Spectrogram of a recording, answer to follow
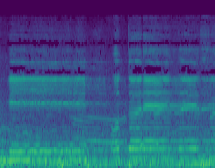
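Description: Men chanting a soz-o-salam elegy, amplified through a loudspeaker system: long held, slowly wavering vocal notes over a steady low drone, with a brief break about halfway through.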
